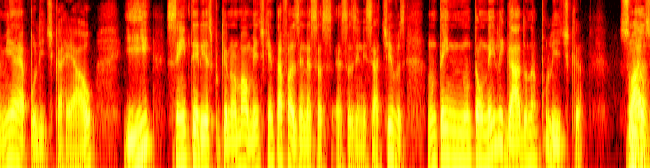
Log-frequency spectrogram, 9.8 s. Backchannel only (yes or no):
yes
